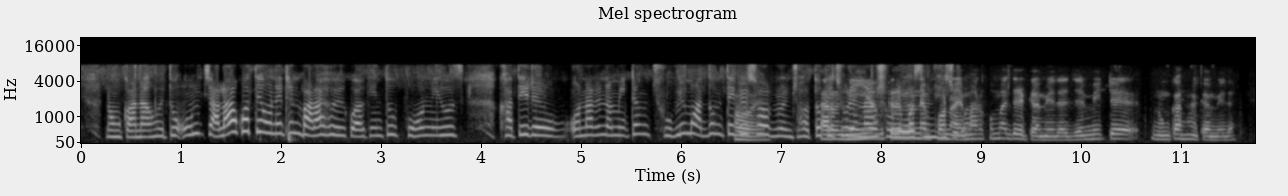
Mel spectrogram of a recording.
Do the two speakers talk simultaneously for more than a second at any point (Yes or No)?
Yes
